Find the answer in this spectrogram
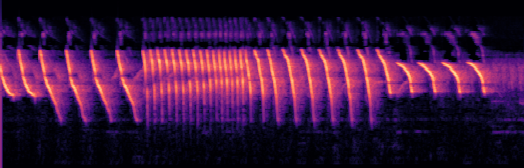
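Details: Canary song used as bait to provoke rival birds into excited singing: a run of clear downward-sweeping whistled notes, then a fast trill of about a dozen rapid repeated notes, then slower descending sweeps again.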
